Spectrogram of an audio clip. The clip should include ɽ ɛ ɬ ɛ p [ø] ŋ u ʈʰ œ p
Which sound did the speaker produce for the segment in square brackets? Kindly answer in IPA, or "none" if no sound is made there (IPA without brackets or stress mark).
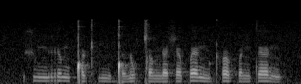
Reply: ɛ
